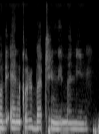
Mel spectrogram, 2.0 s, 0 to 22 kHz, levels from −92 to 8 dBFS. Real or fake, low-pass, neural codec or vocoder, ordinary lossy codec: fake; 19.8 kHz; codec, 44.1 kHz, 2.6 kbps, DAC; none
